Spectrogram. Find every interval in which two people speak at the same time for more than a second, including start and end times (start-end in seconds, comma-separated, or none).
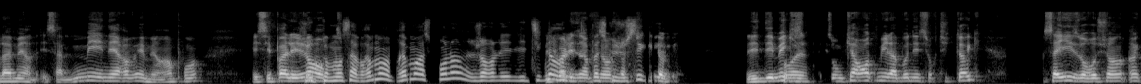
5.5-6.7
